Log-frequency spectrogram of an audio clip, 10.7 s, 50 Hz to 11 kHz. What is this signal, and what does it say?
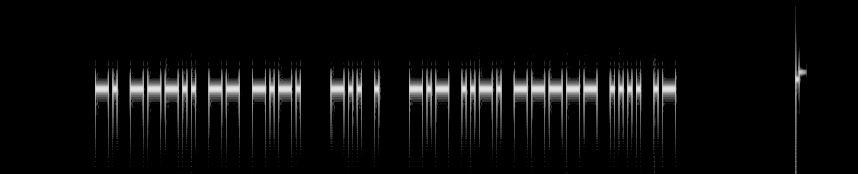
Morse code, heard as a keyed tone, about 22 wpm, 700 Hz. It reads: N8MC DE KF0HA
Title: USA Callsign DE Callsign 22wpm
